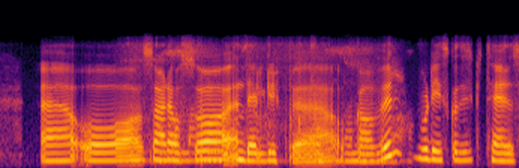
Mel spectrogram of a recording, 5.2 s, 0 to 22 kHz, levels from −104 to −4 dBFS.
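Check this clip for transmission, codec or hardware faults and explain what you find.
No transmission, codec or hardware faults turn up in this speech clip, which shows only the normal call microphone processing and WebRTC call path with nothing above 8 kHz.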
